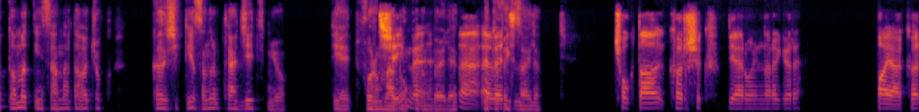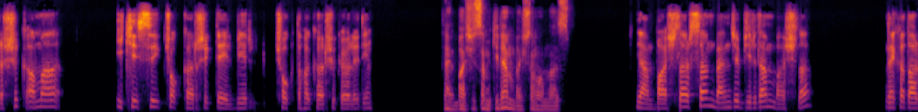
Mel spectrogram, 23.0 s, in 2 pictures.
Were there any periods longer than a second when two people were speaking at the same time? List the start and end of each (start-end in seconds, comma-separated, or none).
4.7-6.5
